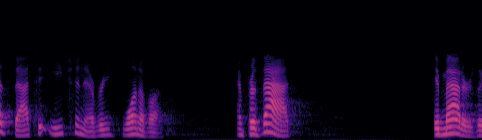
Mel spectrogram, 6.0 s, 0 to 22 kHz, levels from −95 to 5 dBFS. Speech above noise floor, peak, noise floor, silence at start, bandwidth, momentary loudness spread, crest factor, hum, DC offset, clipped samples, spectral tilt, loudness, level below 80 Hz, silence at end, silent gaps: 44 dB; -26 dBFS; -88 dBFS; 0 s; 16 kHz; 15 LU; 22 dB; none; under 0.1%; under 0.1%; -8 dB/octave; -45 LUFS; under -90 dBFS; 0 s; none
